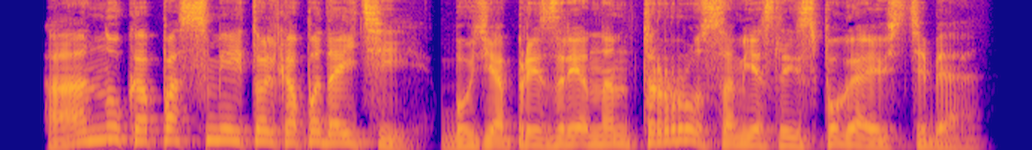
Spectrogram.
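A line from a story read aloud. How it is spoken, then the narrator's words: Shouting. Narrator (Russian): он закричал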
